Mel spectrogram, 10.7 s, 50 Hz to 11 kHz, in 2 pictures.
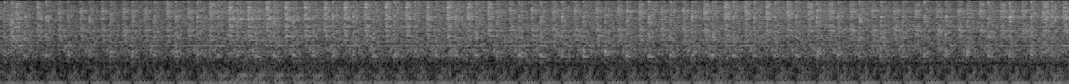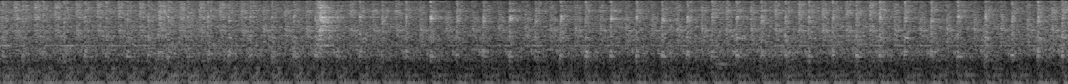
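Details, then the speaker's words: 1975 Norton twin motorcycle, first start after rebuild, checking oil flow: steady idle with light regular ticking over the beat; one loud tappet suspected, tappets to be rechecked after cooling. "All right, we have a runner, but it sounds like we have one loud tappet."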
